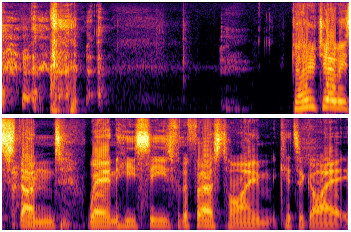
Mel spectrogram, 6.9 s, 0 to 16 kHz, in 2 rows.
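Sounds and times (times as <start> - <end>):
man coughing with a tissue over his nose: 0.0 - 1.1, 2.2 - 2.6, 3.5 - 4.2
speech: 0.1 - 1.0, 2.9 - 6.9.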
